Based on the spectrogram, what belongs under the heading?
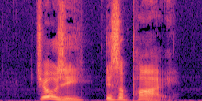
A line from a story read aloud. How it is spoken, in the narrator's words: said Marilla sharply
